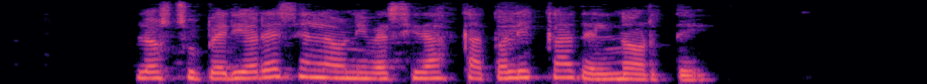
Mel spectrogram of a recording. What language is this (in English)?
Spanish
